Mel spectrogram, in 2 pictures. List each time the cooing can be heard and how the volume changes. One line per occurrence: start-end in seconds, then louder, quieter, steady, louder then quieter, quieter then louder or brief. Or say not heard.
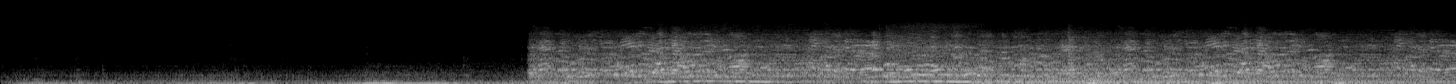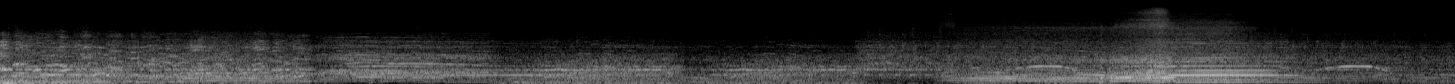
not heard.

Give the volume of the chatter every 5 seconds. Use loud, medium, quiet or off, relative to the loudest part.
off, loud, loud, medium, quiet, quiet.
